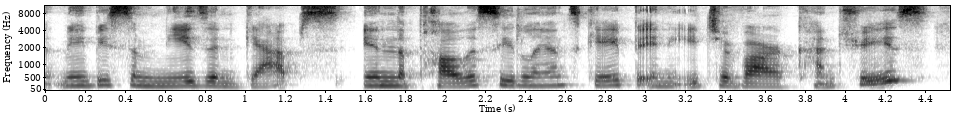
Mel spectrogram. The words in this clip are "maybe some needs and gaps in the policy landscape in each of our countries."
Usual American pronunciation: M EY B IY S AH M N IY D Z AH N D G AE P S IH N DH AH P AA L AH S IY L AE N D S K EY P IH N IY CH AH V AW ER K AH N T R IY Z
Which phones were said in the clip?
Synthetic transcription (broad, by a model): M EY B IY S AH M N IY D Z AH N G AE P S IH N DH AH P AA L AH S IY L AE N D S K EY P IH N IY CH AH V AW ER K AH N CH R IY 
